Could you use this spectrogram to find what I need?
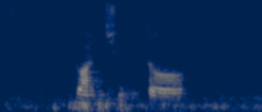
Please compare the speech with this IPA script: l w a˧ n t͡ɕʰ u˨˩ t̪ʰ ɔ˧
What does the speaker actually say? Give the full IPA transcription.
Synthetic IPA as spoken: l w a˧ n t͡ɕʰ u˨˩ t̪ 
